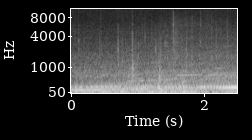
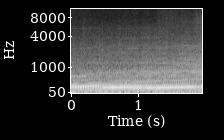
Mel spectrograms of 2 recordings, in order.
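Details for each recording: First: 2001 Ford Mustang GT V8 idling with a deep, busy drone that sits faster than normal and swells twice; high idle began a few days after purchase; a hose replacement made zero difference, cause still unknown. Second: 2001 Ford Mustang GT after a high-idle fix, with the AC on: revved on the road, then shifted into neutral, the engine hum eases back down to about 1000 rpm with no hang-up. The idle returns normally, and the fault has not recurred in two days.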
